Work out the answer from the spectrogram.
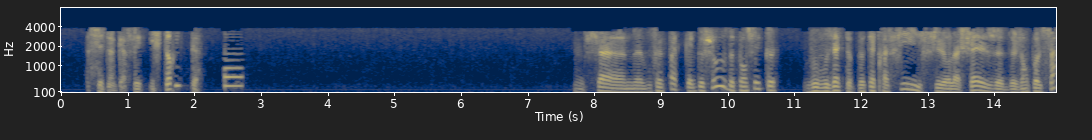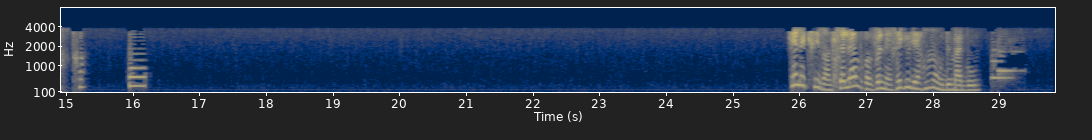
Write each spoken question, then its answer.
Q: Quel écrivain célèbre venait régulièrement aux deux magots?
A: Jean-Paul Sartre.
